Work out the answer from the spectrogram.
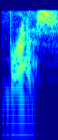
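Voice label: "brass", English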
